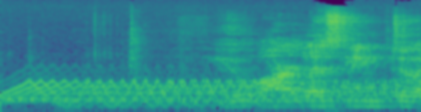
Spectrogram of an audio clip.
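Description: Electronic synthesizer sounds: a mesh of tones rapidly sliding up and down in pitch over a steady drone. About two and a half seconds in, a voice run through heavy effects comes in on top.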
